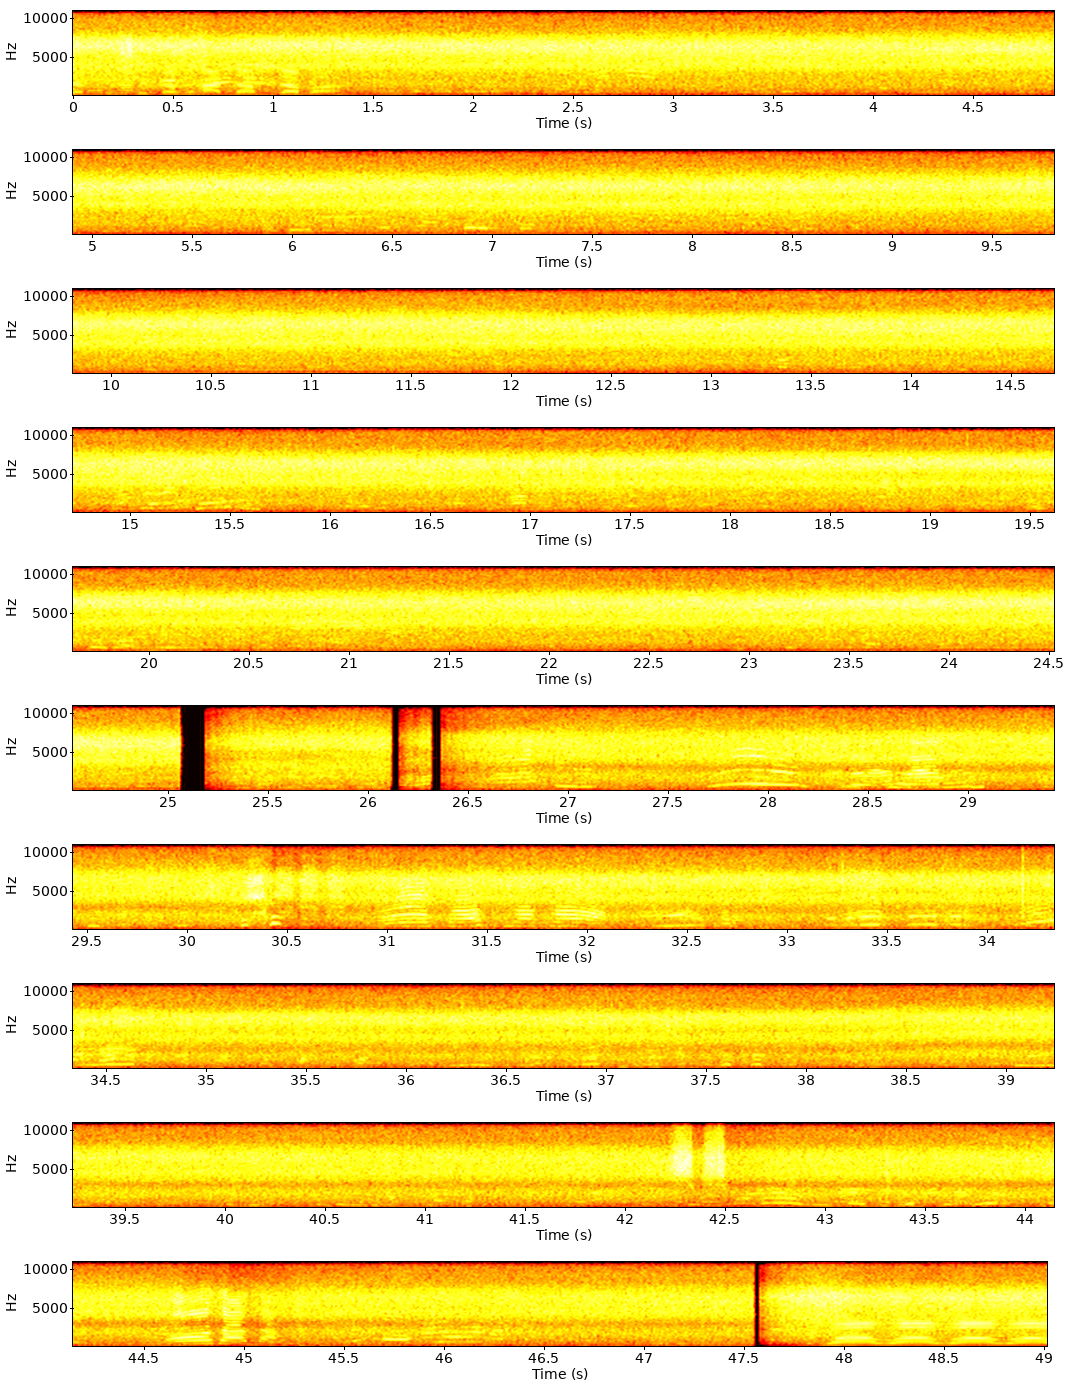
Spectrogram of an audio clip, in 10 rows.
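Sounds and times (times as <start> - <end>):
people talking: 0.0 - 12.1, 13.2 - 22.1, 22.8 - 49.0
waterfall rushing over rocks: 0.0 - 49.0.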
